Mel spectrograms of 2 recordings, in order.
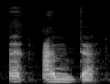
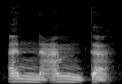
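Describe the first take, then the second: First: The n sound is not pronounced clearly. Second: The n sound is pronounced clearly. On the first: The speaker calls it wrong. "We don't say أنعمت" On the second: The speaker calls it right. "we clearly say this N. It's pronounced very clearly"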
